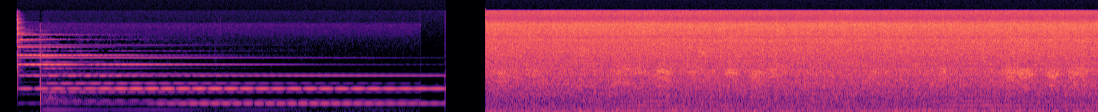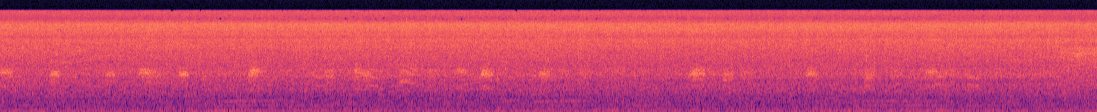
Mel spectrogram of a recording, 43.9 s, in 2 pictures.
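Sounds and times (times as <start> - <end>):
birds calling: 12.1 - 16.5, 19.7 - 26.0.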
